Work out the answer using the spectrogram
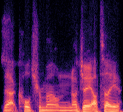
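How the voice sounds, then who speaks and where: A man's voice: lowish voice, fairly even intonation, a little fast, dry recording. A man hosting a podcast, interviewing in a conversational style. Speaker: podcast host. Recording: dull, lo-fi close recording.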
